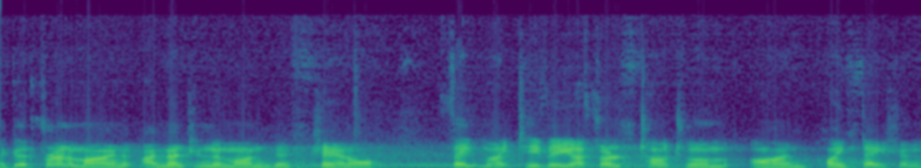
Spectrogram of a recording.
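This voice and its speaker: Noticeable background noise lies under a man's medium-pitched voice. He speaks at a moderate pace with monotone, flat intonation. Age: 20s. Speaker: vape reviewer and card game YouTuber. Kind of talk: casual product review vlog. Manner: casual, rambling speech with restarts.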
